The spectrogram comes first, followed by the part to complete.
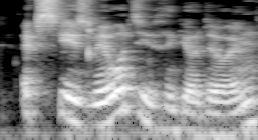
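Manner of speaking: put-on soft, stuffy, uptight British accent. Voicing Lucasite after a failed tackle, the speaker uses an uptight British accent. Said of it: "really like uptight British accent".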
